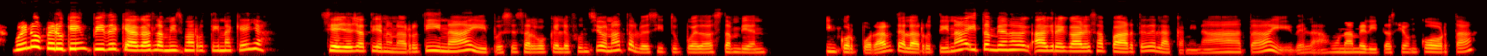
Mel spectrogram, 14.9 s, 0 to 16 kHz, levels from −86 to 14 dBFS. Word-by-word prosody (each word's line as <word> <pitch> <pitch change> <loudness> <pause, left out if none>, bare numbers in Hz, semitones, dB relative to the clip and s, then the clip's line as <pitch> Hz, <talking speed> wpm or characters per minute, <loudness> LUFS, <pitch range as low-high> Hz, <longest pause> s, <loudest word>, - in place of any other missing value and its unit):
Bueno, 360 +9 +6
pero 375 -2 +7
¿qué 375 - +9
impide 355 -2 +3
que 300 - +5
hagas 280 +1 +6
la 290 - +4
misma 280 0 -1
rutina 275 0 -5
que 300 - -3
ella? 355 -2 -2 0.5
Si 275 - 0
ella 250 -1 +7
ya 250 0 +1
tiene 240 -3 -4
una 190 -2 -5
rutina 235 +5 -1
y, 205 -8 -3
pues, 170 0 -11
es 200 0 -13
algo 190 -1 -4
que 195 +1 -6
le 190 - -5
funciona, 250 +7 -3
tal - - -5
vez 180 -2 -6
sí 205 +2 -15
tú 190 -1 -16
puedas 185 0 -6
también 185 -1 -7 0.5
incorporarte 205 +3 -3
a - - +1
la 190 -3 +2
rutina 215 - -2
y 325 - -1
también 310 -1 +1
ag 310 -2 0
agregar 250 -2 +3
esa 245 +1 -5
parte 215 0 0
de 260 0 -5
la 190 -6 -5
caminata 190 - -7
y - - -9
de 155 +2 -14
la 175 -2 -14
una 190 0 -7
meditación 185 +1 -8
corta. 200 +3 -5
220 Hz, 200 wpm, -19 LUFS, 190-275 Hz, 0.5 s, qué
